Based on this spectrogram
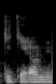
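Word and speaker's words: Cicero: No sé si sabes que Cicerón o Quiquerón en su pronunciación original logró a pura política, a puro verbo, detener al segundo César.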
